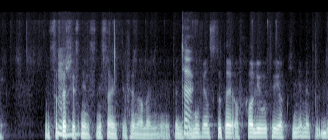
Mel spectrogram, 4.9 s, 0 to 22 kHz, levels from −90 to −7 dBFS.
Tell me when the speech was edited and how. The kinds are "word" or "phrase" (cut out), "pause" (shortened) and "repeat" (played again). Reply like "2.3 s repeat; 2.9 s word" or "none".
none

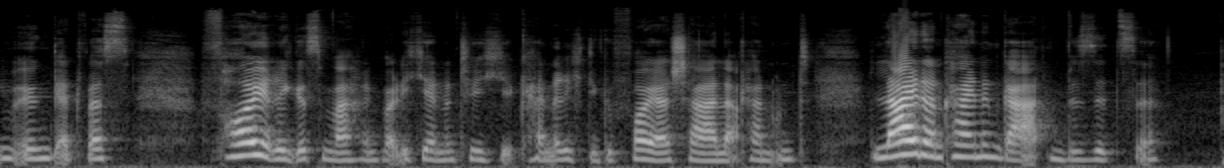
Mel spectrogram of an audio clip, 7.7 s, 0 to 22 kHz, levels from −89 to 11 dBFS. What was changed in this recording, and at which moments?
2.4 s word; 4.6 s word; 5.9 s word

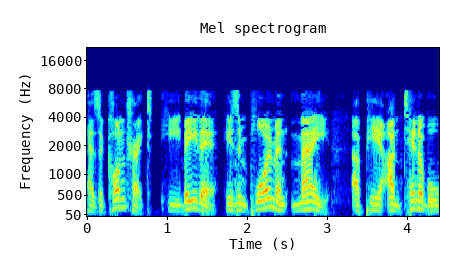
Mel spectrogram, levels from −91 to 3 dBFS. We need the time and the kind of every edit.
1.2 s phrase; 1.6 s pause; 3.3 s word

